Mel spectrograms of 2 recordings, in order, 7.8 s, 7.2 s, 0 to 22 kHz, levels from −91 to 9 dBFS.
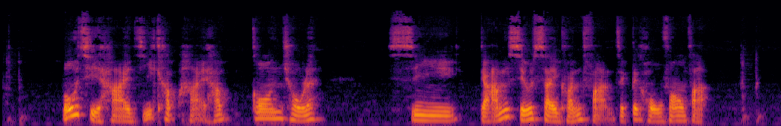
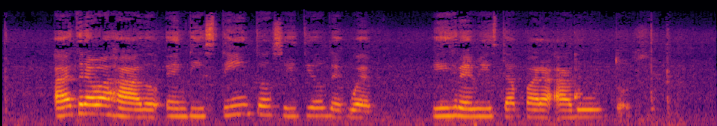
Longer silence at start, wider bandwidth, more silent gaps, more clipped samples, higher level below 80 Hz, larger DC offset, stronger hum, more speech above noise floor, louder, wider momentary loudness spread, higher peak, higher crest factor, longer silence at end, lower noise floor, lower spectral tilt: first, 0.65 s vs 0.05 s; second, 14.5 kHz vs 16.5 kHz; neither; neither; second, -58 dBFS vs -48 dBFS; neither; neither; first, 46 dB vs 24 dB; second, -21 LUFS vs -16 LUFS; second, 11 LU vs 20 LU; about the same, -2 dBFS vs -2 dBFS; about the same, 20 dB vs 16 dB; first, 0.75 s vs 0.35 s; first, -66 dBFS vs -40 dBFS; first, -5.5 dB/octave vs -3 dB/octave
